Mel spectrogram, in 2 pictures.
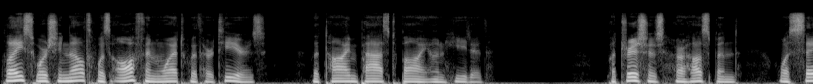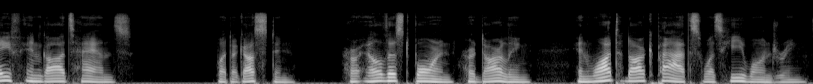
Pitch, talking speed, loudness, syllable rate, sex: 130 Hz, 140 wpm, -18 LUFS, 4.4 syllables/s, male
